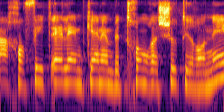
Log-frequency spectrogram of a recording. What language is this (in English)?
Hebrew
